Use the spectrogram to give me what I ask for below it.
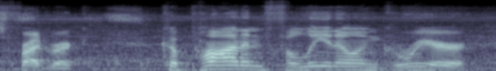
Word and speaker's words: Frederic: Smith krachi zaka poster not Coyle Hall Frederick it's spelled wrong but it's Frederick kapon and Felino and Greer grizzlik and McAvoy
